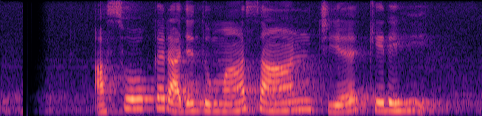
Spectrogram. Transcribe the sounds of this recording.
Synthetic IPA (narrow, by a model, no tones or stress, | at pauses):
a̰soːkəɾad͡ʒət̪umaːsaːnt͡ʃijəkeɾeɦi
